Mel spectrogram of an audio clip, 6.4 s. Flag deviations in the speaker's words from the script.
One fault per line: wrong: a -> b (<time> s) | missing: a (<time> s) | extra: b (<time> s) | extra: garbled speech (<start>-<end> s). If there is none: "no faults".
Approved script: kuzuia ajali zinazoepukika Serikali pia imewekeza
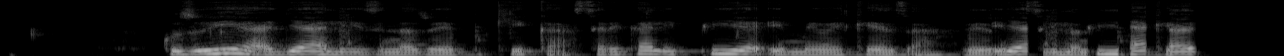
extra: garbled speech (4.8-6.0 s)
